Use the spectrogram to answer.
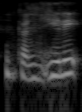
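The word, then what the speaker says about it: conchiglie: The part that GL, I think is li. – Oh, okay. Conchile? – Conchile.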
